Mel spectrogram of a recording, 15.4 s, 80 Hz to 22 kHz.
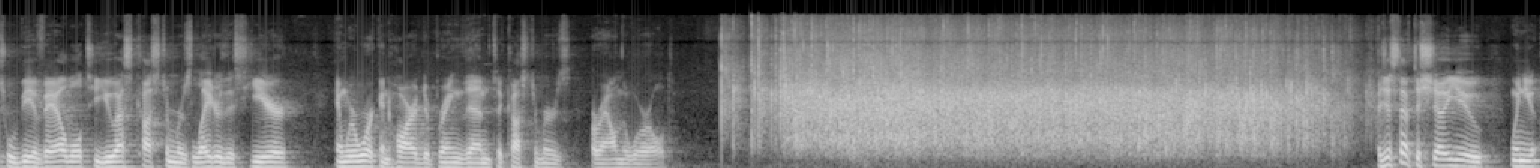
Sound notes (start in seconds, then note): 7.2 applause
